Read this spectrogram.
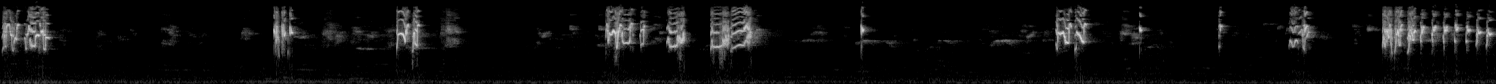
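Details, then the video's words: Tame pet lovebirds chirp with scattered shrill, rasping notes, some single, some in quick clusters, ending in a fast rattling series of high chirps. "Love birds Sounds | lovebirds chirping sounds"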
